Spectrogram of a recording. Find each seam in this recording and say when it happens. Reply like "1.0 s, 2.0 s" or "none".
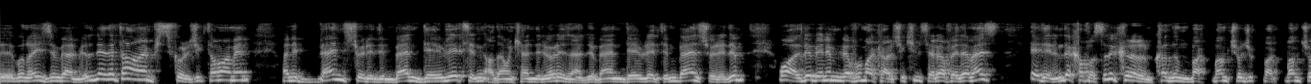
none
